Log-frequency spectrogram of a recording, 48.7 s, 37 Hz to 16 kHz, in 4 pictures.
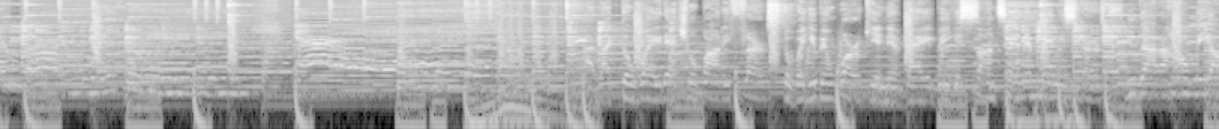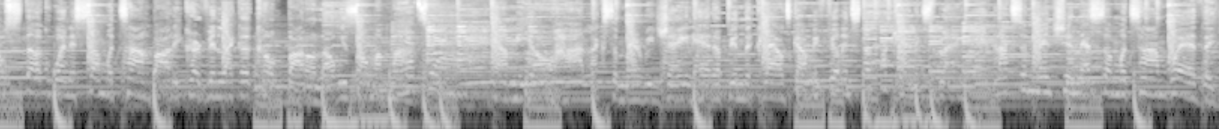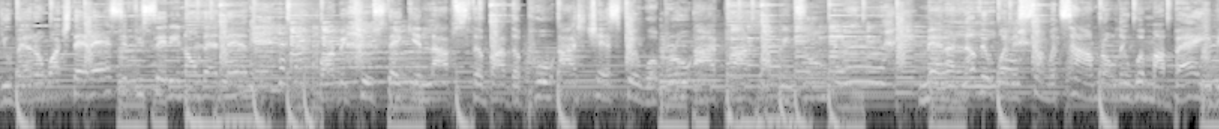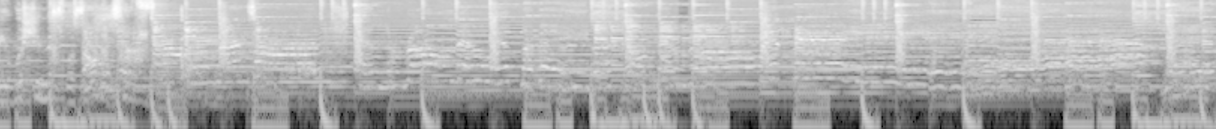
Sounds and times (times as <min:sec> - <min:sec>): Music: 0:00.0 - 0:48.7.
